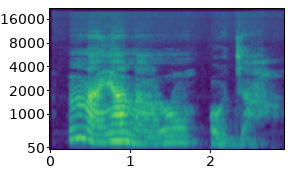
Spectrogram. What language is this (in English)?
Igbo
